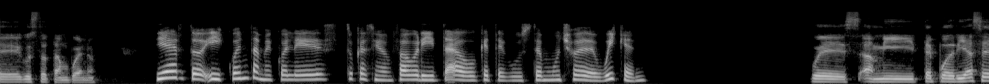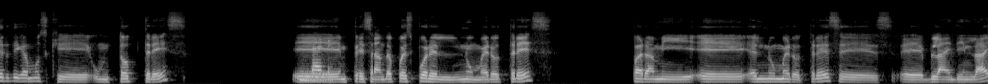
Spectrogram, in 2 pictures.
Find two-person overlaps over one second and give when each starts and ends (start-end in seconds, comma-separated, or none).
none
